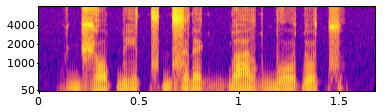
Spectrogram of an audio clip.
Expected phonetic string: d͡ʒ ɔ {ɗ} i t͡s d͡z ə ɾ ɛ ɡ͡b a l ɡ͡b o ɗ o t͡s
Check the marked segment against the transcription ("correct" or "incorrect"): incorrect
